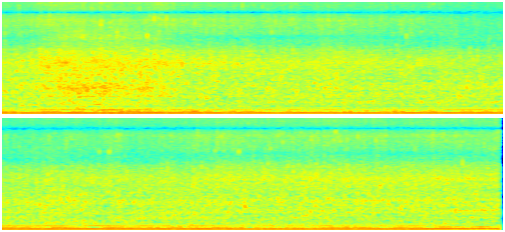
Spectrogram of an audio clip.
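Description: Small boat's outboard motor running at a steady speed, a low steady hum with water noise over it; the motor's pitch shifts slightly near the end.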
